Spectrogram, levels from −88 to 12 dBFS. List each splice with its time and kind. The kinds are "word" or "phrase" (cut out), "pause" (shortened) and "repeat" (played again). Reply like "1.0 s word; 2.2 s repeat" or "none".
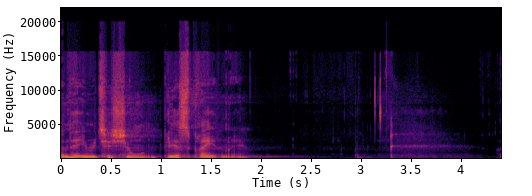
1.0 s pause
